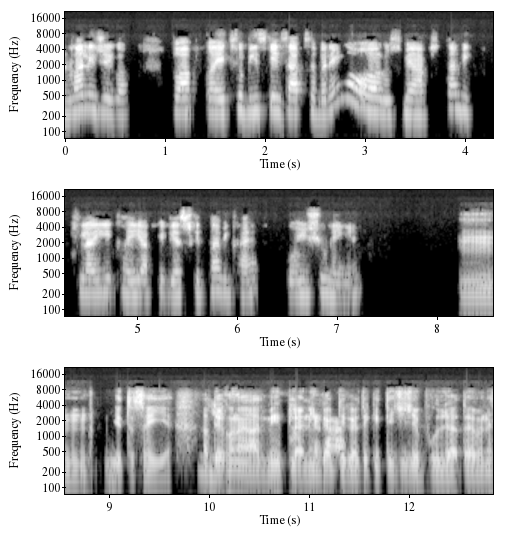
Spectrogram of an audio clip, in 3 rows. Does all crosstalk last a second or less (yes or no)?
yes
